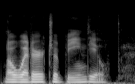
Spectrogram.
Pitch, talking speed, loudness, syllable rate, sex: 110 Hz, 310 wpm, -17 LUFS, 8.4 syllables/s, male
